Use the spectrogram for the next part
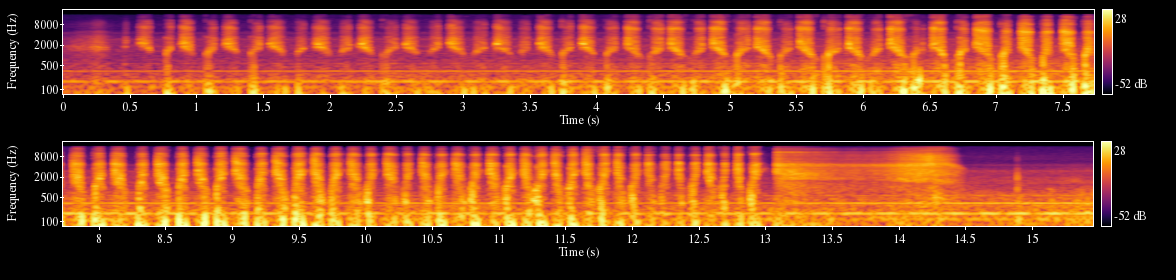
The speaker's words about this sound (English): Yeah, there it is. It's the Sleepy Town Express. The train straight into Sleepy Town. All aboard, guys.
